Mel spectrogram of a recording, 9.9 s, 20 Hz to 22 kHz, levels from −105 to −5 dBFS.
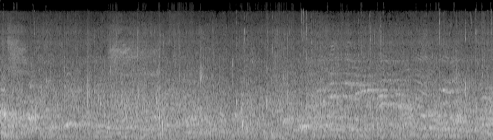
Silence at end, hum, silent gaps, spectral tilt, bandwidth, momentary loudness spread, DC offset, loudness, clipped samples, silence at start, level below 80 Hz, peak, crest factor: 0 s; none; none; -4 dB/octave; 19.5 kHz; 3 LU; under 0.1%; -33 LUFS; under 0.1%; 0 s; -56 dBFS; -16 dBFS; 18 dB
